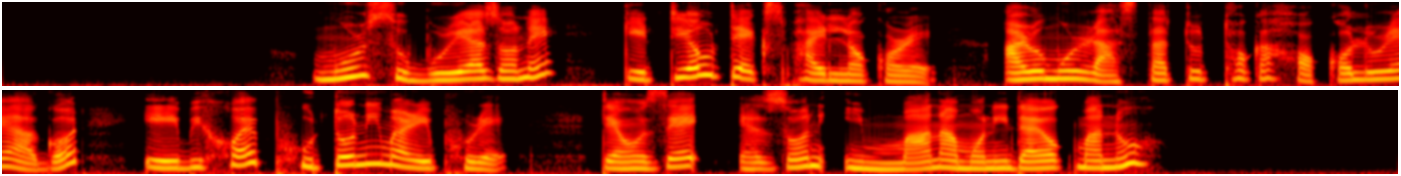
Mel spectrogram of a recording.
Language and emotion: Assamese, disgusted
